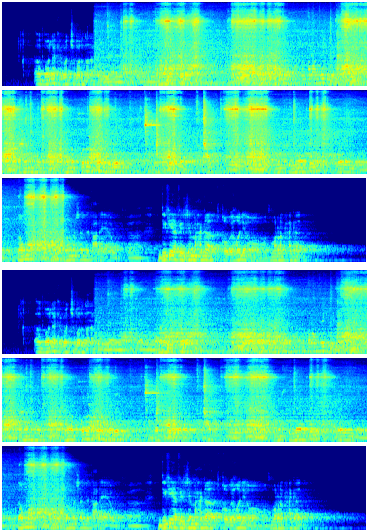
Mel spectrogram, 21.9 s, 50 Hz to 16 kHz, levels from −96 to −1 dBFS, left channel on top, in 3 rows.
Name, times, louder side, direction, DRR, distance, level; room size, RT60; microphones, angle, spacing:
voice 1, 0.6-3.8 4.6-9.8 10.2-11.6 12.1-20.6, right 1 dB, 15° left, 3 dB, 1.0 m, -41 dB
sound 1, 1.8-15.8, left 6 dB, 60° left, 1.0 m, -32 dB
16.0 x 9.2 x 9.0 m, 2.1 s
head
